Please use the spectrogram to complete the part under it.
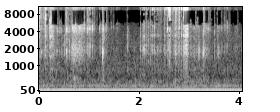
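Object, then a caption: Bar of soap scraped with a metal blade. A flat metal blade scrapes the grid-scored surface of a solid pink rectangular soap bar held in the hand, shaving it off into small cubes. Bright, crisp scraping bursts come and go over a steady low hum that stays at an even level throughout.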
